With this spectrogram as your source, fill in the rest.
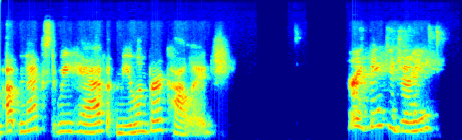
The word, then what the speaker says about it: Muhlenberg: We are the Mules of Muhlenberg College.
